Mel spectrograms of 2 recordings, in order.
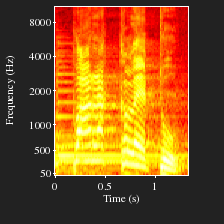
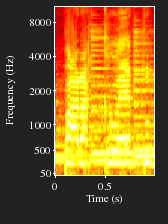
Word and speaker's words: paracleto: duas pronúncias estão certo paráclito ou paracleto como é um di acrílico no grego Então você fala paráclito Tá certo como fará paracleto também está certo eu acho mais bonito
